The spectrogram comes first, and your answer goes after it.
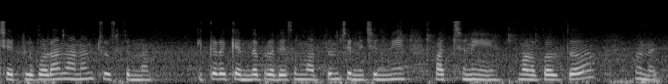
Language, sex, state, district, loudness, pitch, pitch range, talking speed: Telugu, female, Andhra Pradesh, Krishna, -22 LUFS, 235 Hz, 225-245 Hz, 110 wpm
